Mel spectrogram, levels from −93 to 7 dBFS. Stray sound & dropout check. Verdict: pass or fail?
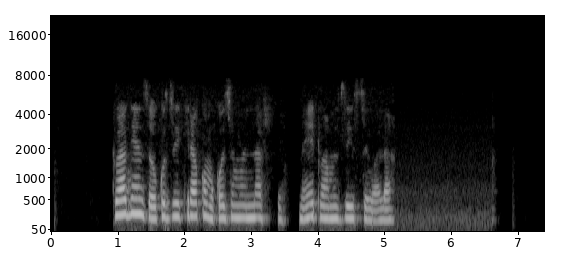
pass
